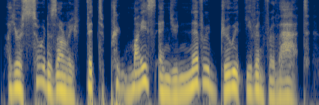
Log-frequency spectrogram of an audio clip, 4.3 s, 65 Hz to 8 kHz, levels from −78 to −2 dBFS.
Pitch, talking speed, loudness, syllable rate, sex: 125 Hz, 225 wpm, -19 LUFS, 4.8 syllables/s, male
